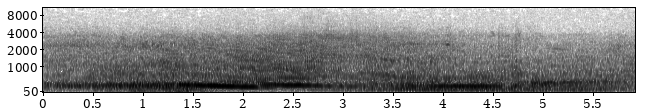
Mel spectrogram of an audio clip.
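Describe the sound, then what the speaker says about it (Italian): A 1971 Targa Florio race car, a Porsche 908 or Alfa Romeo Tipo 33, screams past at speed on the Sicilian road circuit, its loud engine note sweeping down in pitch as it passes close by and continues revving away, with no talk. "Ecco la numero 4 di Rodriguez."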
